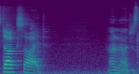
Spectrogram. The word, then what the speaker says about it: Darkseid: then building up to dark seed like dark seed duck side Sai Sai ducks like an eel are you pronounced seitan is seceded but then you pronounce doc Sita's dockside its dark side I don't know I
